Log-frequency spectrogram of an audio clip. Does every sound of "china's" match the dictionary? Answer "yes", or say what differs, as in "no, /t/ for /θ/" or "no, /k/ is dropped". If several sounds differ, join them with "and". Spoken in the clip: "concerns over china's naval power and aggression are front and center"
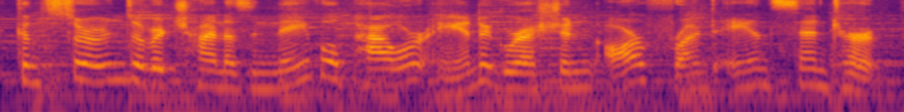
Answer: yes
